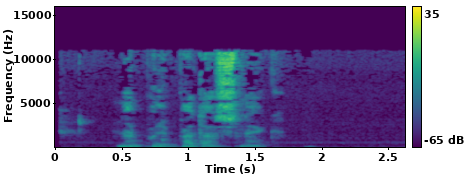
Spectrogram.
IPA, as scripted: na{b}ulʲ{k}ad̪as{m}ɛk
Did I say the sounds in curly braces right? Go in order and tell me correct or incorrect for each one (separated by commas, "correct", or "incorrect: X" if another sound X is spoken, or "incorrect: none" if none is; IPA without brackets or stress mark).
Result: incorrect: p, incorrect: p, incorrect: n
